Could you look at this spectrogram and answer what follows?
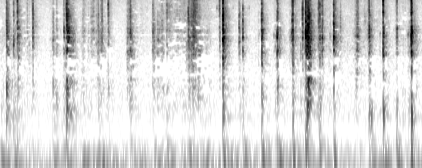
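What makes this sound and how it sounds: A black plastic VHS cassette is held and then laid on a table while a fingertip and nail tap on its face. The result is a quiet, rapid, uneven series of short, dry clicks and taps, bright and high with almost no low end, each dying away almost instantly, with faint scraping between hits.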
